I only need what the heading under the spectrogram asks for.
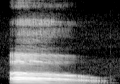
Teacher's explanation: need to glide the lips forward watch how my lips move notice how my lips start off a little bit more relaxed they're not rounded from the very beginning we don't pop the lips forward at the beginning like oh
